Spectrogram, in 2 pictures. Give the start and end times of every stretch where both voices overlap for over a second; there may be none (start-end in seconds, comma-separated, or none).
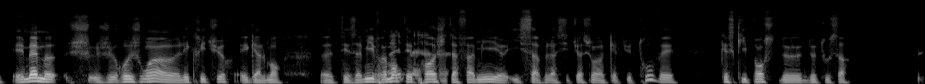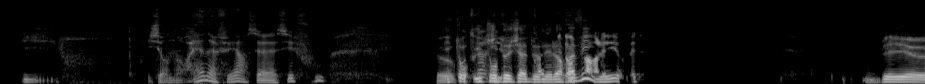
13.7-15.2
